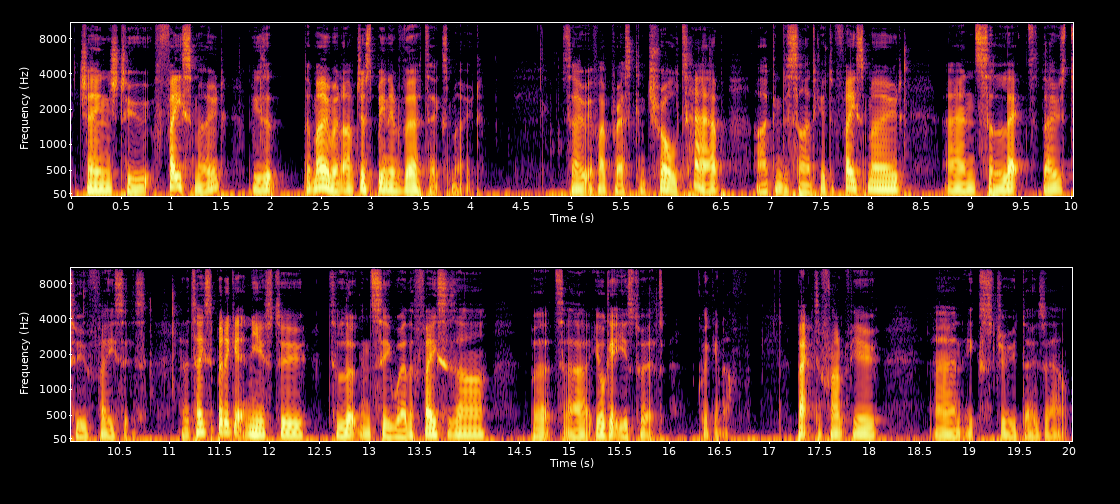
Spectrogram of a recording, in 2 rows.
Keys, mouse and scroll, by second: 7.1 ctrl+Tab, 10.9-13.5 drag, 13.9 middle click, 18.1 KP_1.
